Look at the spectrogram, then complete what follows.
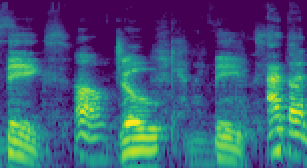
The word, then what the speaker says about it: Biggz: now who is Joe Briggs Joe you keep saying my name it's bigs oh Joe bigs I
